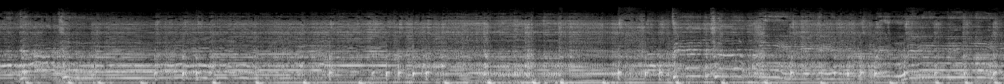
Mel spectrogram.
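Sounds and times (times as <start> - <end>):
man singing: 0.0 - 4.0, 6.2 - 10.0
drum kit beat: 0.0 - 10.0
electric guitar: 0.0 - 10.0
keyboards: 0.0 - 10.0.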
